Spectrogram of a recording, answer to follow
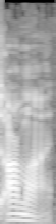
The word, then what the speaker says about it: Armond: Almond, what's up Almond? Okay. So yeah, Armond is the usual like mispronunciation, but it's Armond.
